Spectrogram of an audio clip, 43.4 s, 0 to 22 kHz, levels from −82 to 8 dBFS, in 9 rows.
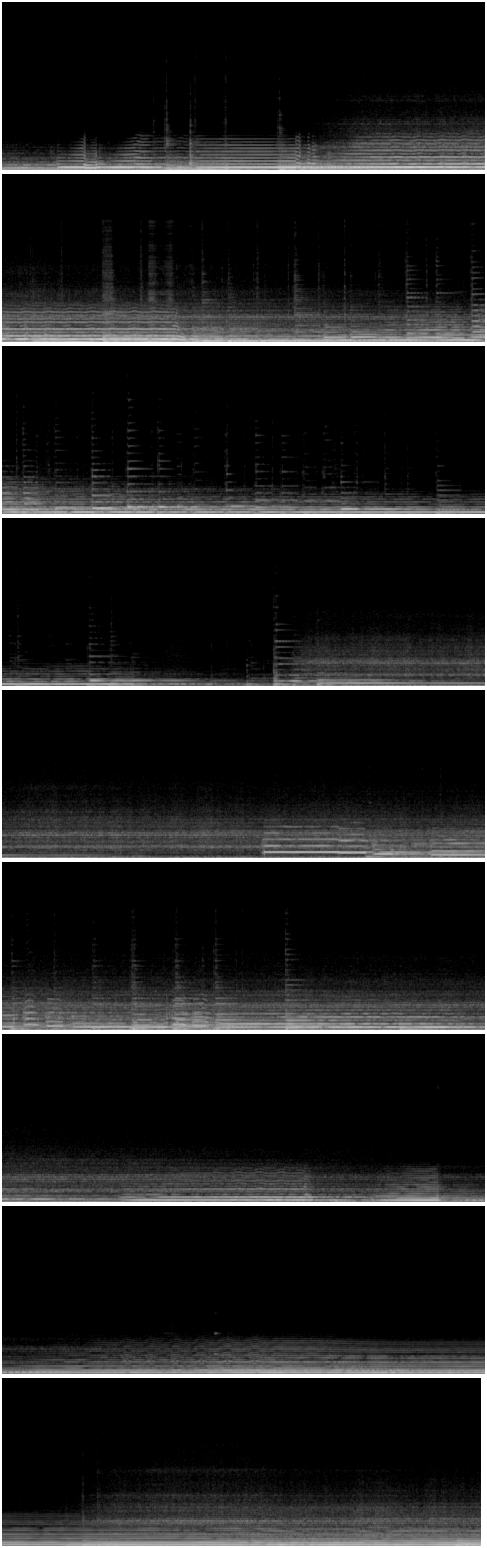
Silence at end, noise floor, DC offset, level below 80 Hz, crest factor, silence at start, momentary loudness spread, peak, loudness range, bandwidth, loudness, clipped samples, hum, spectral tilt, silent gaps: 0 s; -45 dBFS; under 0.1%; -40 dBFS; 18 dB; 0 s; 18 LU; -4 dBFS; 14 LU; 7.2 kHz; -22 LUFS; under 0.1%; none; -8.5 dB/octave; none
